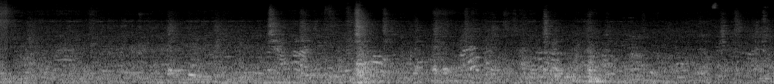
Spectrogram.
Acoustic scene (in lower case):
restaurant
